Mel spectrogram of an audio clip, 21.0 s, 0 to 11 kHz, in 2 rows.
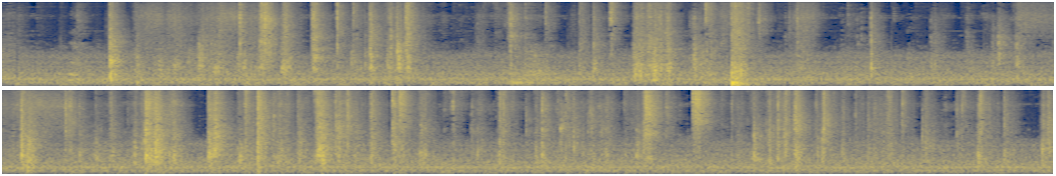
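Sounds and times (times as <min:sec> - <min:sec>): plastic packaging crinkling: 0:11.2 - 0:21.0.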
